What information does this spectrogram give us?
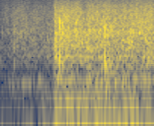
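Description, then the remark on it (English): A toilet flushes in a bathroom: after a brief near-silence, a sudden rush of gurgling water starts and keeps pouring steadily, moderately loud with no voices. “Felix follows the noise of the flush and points his gun at the bathroom door.”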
